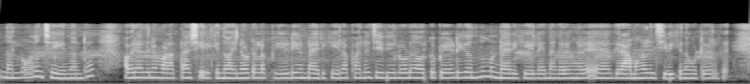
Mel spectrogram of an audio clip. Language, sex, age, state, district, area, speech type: Malayalam, female, 30-45, Kerala, Thiruvananthapuram, urban, spontaneous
